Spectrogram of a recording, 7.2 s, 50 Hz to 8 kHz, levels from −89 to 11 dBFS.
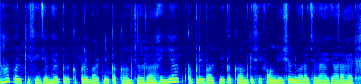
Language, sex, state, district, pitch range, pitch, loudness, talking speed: Hindi, female, Bihar, Gaya, 220-255 Hz, 235 Hz, -34 LUFS, 200 wpm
